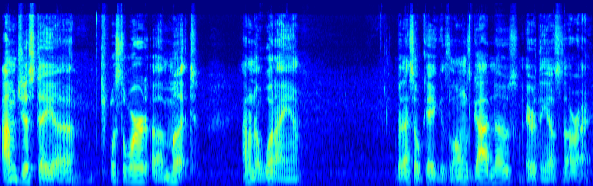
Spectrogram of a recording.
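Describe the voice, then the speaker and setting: A middle-aged man hosts a relaxed livestream chat. He talks in a casual, rambling way and answers viewer comments aloud as they come in. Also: on the low side, normal speed, long pauses. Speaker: livestream host.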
